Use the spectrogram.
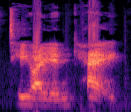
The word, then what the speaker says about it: tink: So instead of K-N-I-T, it's T-I-N-K. Knit, tink.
